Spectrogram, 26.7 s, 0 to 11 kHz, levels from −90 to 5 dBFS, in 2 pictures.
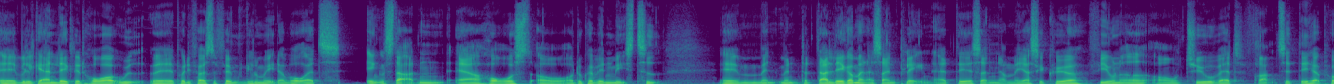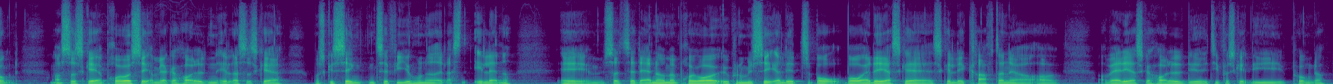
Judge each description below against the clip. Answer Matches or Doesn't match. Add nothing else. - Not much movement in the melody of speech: Matches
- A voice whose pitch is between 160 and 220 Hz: Doesn't match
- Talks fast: Matches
